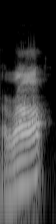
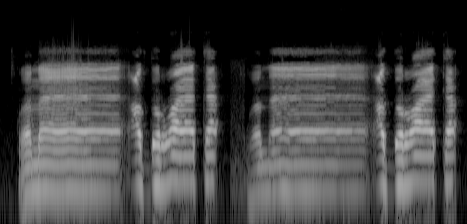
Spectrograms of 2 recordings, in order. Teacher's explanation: le ra, quand il porte un fatha, il doit être alourdi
